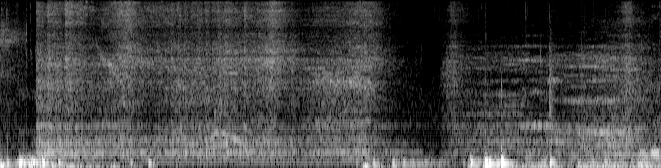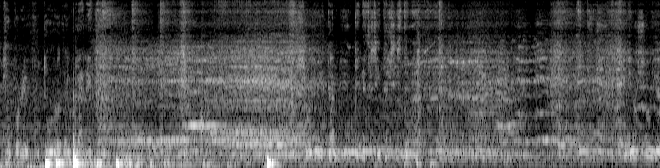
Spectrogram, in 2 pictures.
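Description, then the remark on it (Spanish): A cinematic trailer soundtrack of rumbling low drones and tense layered music, punctuated by heavy booming hits a few seconds apart, with faint voices mixed in. “Aquí ya tengo el, el tráiler. Vamos a, escuchar el tráiler y a ver qué, qué buenas impresiones nos da.”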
